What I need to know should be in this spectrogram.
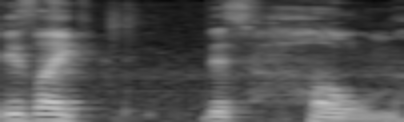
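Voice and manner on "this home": scornful, breathy half-whisper, derisive home. Voicing a guard at a doorway: saying home derisively. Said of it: "he says home almost derisively".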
